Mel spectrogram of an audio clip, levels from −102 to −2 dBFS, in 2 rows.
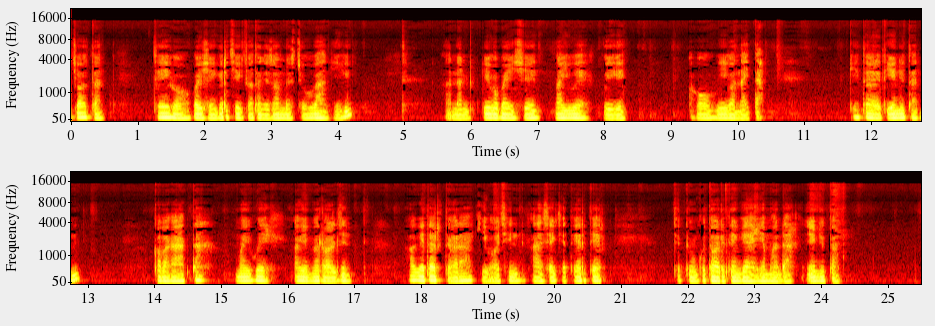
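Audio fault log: Throughout: HE-AAC compression, plainly audible. The top end stays bright but sounds synthetic, with gritty, lispy s sounds and nothing above about 14.9 kHz. That's likely spectral band replication rebuilding the treble from copied lower bands, which fits a bitrate around 20 kbps.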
